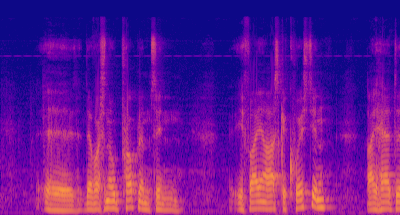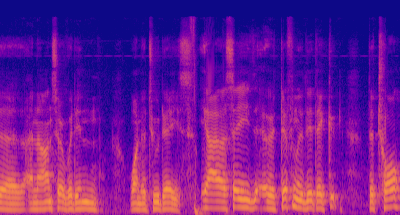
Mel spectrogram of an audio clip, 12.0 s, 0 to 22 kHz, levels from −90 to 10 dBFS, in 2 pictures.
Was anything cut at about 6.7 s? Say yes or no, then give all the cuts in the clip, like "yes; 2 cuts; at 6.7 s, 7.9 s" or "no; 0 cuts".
no; 1 cut; at 8.8 s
